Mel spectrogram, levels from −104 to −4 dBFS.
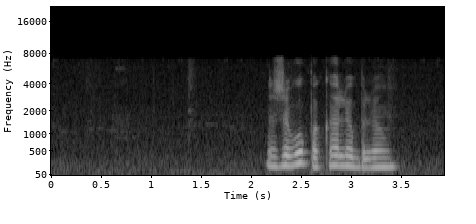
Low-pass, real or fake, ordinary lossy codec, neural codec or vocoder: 7.2 kHz; real; Opus, 24 kbps; none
